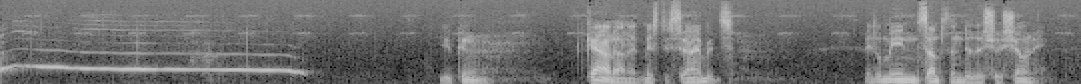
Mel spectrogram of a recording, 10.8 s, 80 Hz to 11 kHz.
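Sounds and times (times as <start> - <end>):
coyote howling: 0.0 - 3.2
speech: 4.4 - 5.0, 5.8 - 7.4, 8.6 - 10.5.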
